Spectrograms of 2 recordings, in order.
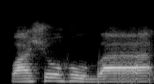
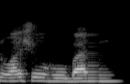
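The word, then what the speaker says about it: وَشُهُبًا: Wah ini wasyuhuba. Jadi bacanya bukan wasyuhuban. Ya, atau ini amada, ya bukan amadan, seperti itu.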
